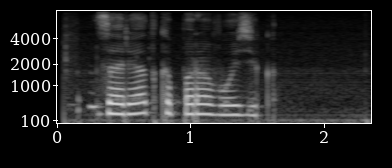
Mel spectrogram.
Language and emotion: Russian, neutral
